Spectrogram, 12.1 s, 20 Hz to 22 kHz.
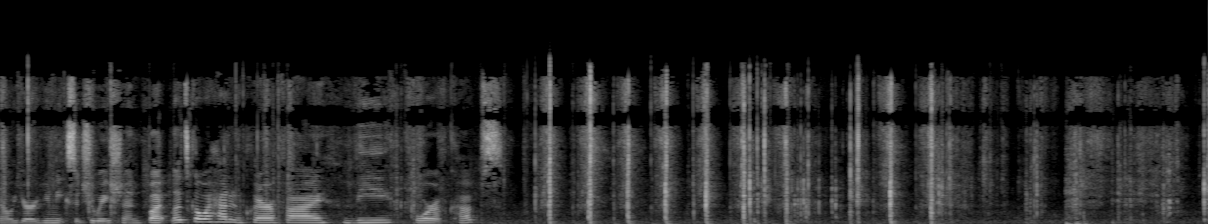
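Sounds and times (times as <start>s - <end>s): cards being shuffled by hand: 0.0s - 1.4s, 5.2s - 12.0s.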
